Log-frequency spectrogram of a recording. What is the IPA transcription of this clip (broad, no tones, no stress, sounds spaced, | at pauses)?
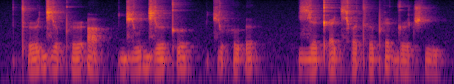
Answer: tʼ ə˞ d͡ʑ ə˞ pʰ ə˞ ʔ ɑ | d͡ʑ u d͡ʑ ə˞ kʼ ʊ | t͡ɕ u h ʊ ʔ ə | ʑ ɛ kʼ æ t͡ɕʰ ʌ tʰ ə pʰ ɛ ɡ ə˞ t͡ʃʰ i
